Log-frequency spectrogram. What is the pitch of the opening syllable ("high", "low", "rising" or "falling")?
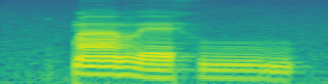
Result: high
